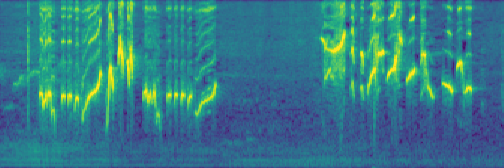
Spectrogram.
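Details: Song of a Kalimantan white-rumped shama: quick rising whistles and sharp chirps, then a pause of about a second before a second phrase of high, varied whistled notes. Faint low hum in the background.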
